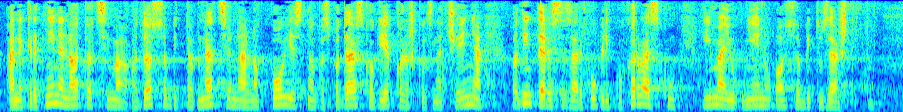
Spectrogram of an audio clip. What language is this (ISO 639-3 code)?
hrv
